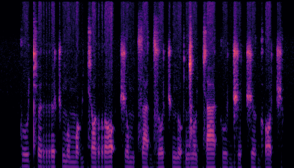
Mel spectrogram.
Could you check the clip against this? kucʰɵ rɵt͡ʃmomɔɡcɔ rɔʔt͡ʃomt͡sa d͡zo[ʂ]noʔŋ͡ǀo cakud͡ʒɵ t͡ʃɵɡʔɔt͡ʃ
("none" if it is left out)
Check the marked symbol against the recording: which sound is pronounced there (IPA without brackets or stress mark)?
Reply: t͡ʃ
